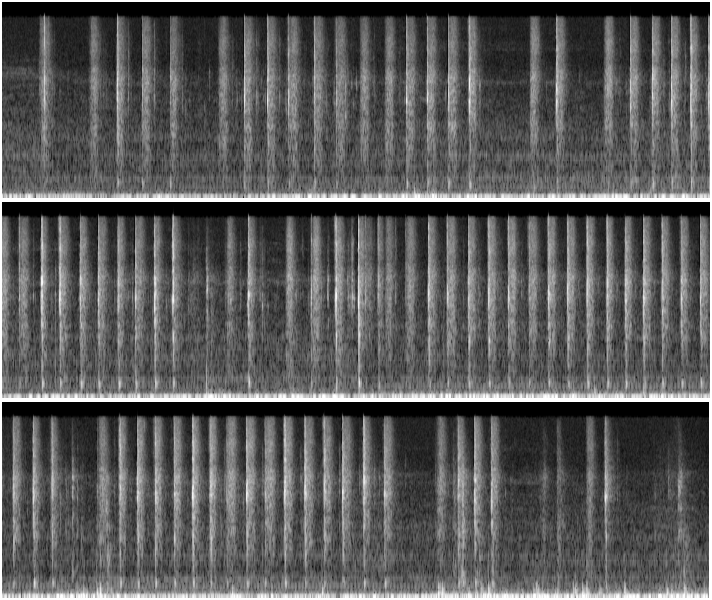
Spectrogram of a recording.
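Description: A hand trigger spray bottle pumped over and over in quick succession, each squeeze a short click and spritz, spraying rust converter onto a rusty steel floor pan.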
